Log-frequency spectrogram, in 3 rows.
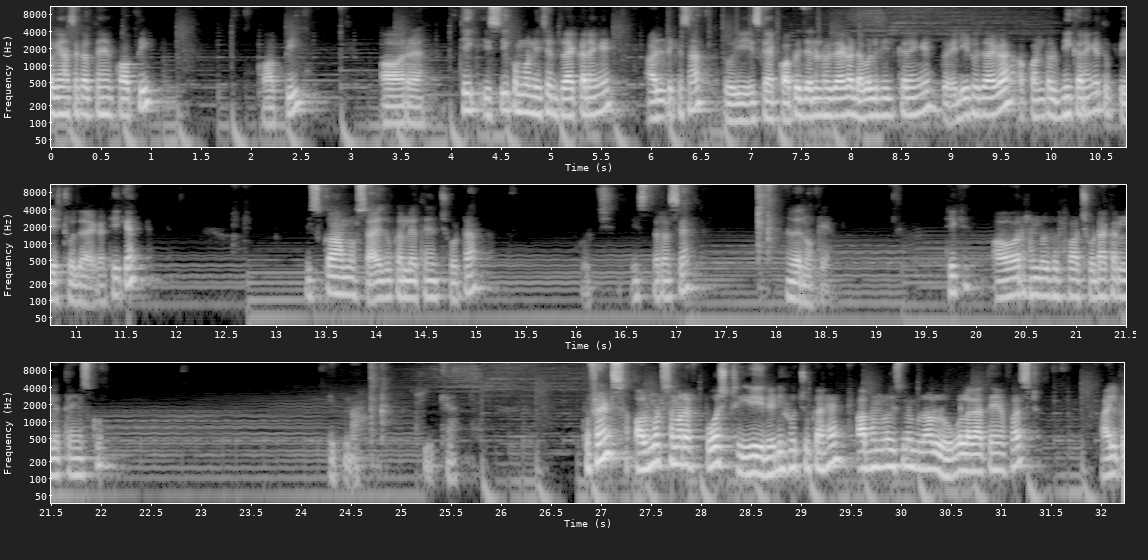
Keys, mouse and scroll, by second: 0.6 right click, 0.7 right click, 1.7 click, 3.9 ctrl+click, 4.5-6.2 alt+drag, 9.3 ctrl+Num_Lock, 9.3 click, 9.6 ctrl+v, 11.3 click, 12.3 t, 13.8-17.7 drag, 17.7 Return, 18.2 click, 18.6 space, 18.9 scroll up 1, 19.2 space, 19.4 scroll down 1, 20.3 alt+scroll up 1, 20.7 scroll down 1, 21.4 ctrl+t, 22.7-24.6 drag, 24.6 Return, 25.3 click, 25.3 click, 25.7 alt+scroll down 1, 27.2 alt+scroll up 1, 31.4-32.2 drag.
